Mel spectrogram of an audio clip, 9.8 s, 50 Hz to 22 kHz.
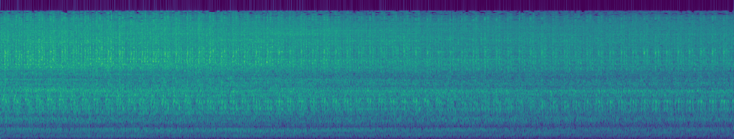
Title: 2002 Dodge Neon Engine Ticking Noise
